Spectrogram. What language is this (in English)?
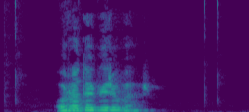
Turkish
